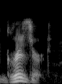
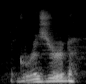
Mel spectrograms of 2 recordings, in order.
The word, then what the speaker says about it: Grizzard: But people literally keep calling him Josh Griard. Grizzard. Grizzard.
